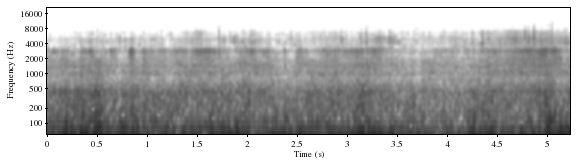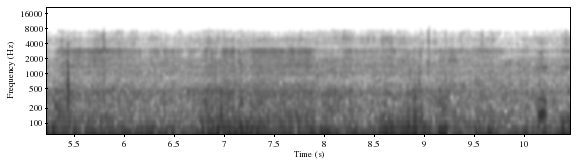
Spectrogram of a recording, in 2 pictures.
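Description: Wind buffeting the microphone in a steady rumble over choppy open water, with water splashing and slapping around a kayak as it is paddled.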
